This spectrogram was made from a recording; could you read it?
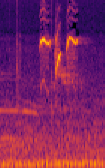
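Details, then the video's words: Female cinereous tit calling to males, a loud close burst of three or four very high, sharp chirps and a lower slurred note within one second, with a faint steady hum behind. "Kicauan Glatik Betina Gacor Dor"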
